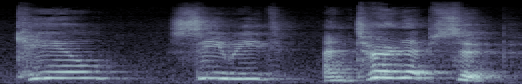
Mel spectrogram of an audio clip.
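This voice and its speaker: A man voicing a loud, theatrical mother in a storybook reading. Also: very high-pitched, expressive, a little slow, roomy sound, pitched above the performer's own voice. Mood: proud. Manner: shouty, theatrical. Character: loud, bossy mum of a boy.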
